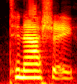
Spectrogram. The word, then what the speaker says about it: Tinashe: Tinashe. That's how you pronounce her name.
